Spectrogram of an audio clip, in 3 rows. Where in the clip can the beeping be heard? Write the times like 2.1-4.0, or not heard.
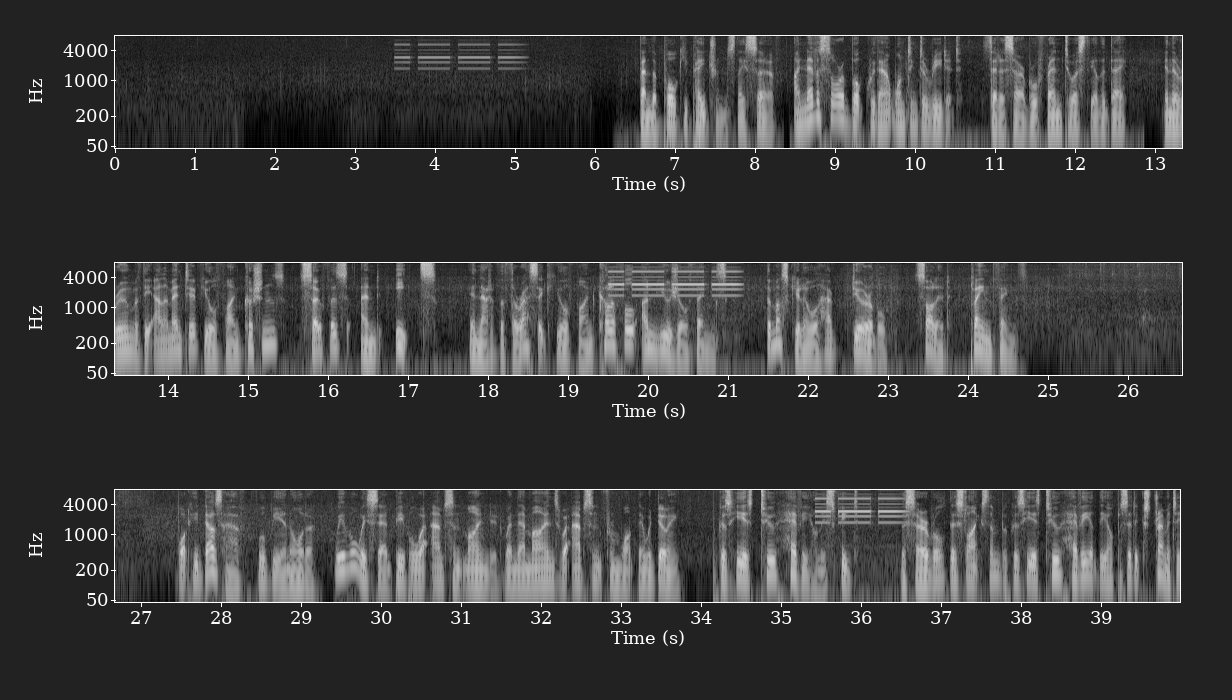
3.5-5.2, 19.5-21.2, 35.4-36.6.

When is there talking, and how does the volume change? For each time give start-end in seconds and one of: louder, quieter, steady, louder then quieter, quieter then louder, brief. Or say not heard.
6.5-24.7 steady
27.4-39.9 steady.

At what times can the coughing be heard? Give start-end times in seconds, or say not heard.
not heard.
